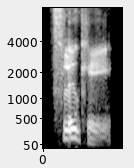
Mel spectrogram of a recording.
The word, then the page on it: fluky: British English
